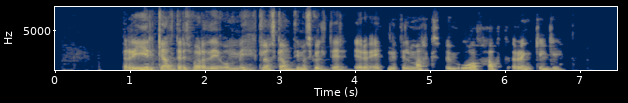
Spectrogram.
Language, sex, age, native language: Icelandic, male, 20-29, Icelandic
